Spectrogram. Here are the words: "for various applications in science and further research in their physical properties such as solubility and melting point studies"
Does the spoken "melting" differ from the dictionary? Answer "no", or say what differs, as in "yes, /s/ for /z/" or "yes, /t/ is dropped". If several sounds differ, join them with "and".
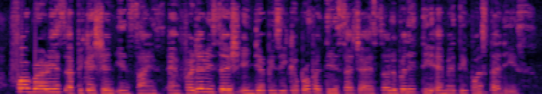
yes, /l/ is dropped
